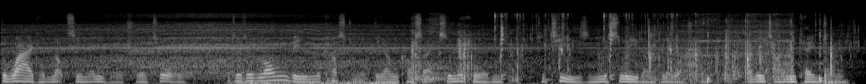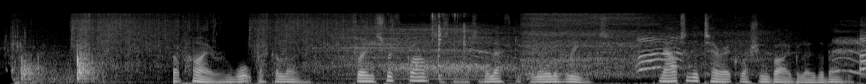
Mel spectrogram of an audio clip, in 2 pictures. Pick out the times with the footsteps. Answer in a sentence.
You can hear the footsteps from 2.4 to 9.8 s.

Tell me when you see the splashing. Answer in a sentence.
The splashing can be heard from 4.9 to 13.3 s.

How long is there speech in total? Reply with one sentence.
You can hear the speech for 15 seconds altogether.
